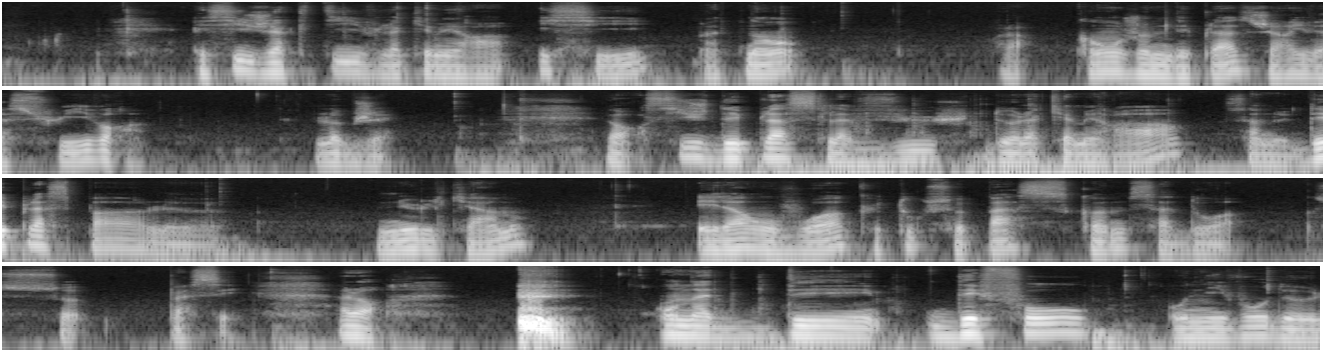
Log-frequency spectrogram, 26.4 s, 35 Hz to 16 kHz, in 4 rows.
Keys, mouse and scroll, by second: 1.9 click, 4.1-8.8 drag, 10.4 middle click, 10.7 middle click, 11.1 middle click, 11.3 middle click, 11.6 middle click, 11.9 middle click, 12.3 middle click, 14.2-21.0 drag, 23.1 middle click, 23.5 middle click, 24.1 middle click, 25.3 alt+middle click.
